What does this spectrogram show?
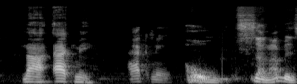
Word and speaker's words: Acme: right is it active is it acronymy or acne nah acme acne oh son i've been saying this joint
